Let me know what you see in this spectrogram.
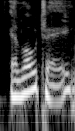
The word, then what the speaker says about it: elote: So we are having a food fight tonight with, I believe the pronunciation is elote.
